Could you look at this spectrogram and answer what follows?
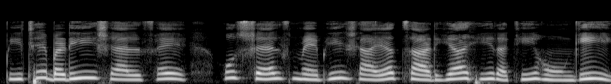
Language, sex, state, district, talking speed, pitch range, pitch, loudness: Hindi, female, Madhya Pradesh, Bhopal, 125 wpm, 225-265 Hz, 250 Hz, -15 LUFS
